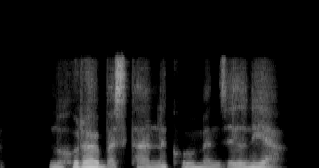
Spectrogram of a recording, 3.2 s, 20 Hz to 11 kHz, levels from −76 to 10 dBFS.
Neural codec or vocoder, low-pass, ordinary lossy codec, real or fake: codec, 16 kHz, about 1 kbps, DyCAST, with the encoder's durations; 7.2 kHz; Opus, 64 kbps; fake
